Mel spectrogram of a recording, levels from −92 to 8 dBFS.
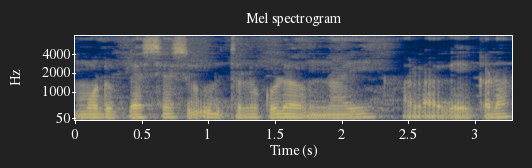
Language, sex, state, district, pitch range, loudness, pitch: Telugu, male, Andhra Pradesh, Sri Satya Sai, 110-125 Hz, -18 LUFS, 115 Hz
